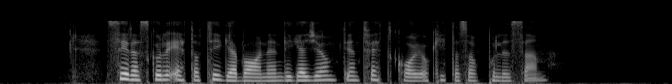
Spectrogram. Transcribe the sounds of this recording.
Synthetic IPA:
seːd̪anskɵlːəʔɛt̪ːavt̪ʰɪɡːabɑːɳənlɪɡːajœmt̪ɪɛnt̪ʰvɛt̪kʰɔɾjɔkhɪt̪ːasavpʰʊliːsə̰n

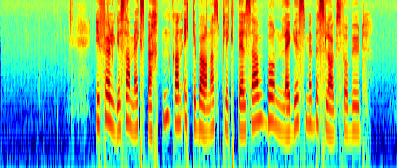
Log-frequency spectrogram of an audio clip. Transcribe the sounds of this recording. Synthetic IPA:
ɪfœlɡəsɑməɛkspæʁt̪n̩kʰɑnʔɪkəbɑːʁnɑspʰlɪkt̪̚d̪eːlsəɑːʋbɔnlɛɡəsmeːbəslɑːɡsfɔʁbʉːd̪

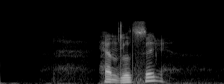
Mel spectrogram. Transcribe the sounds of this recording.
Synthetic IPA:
hɛnd̪l̩səɾ

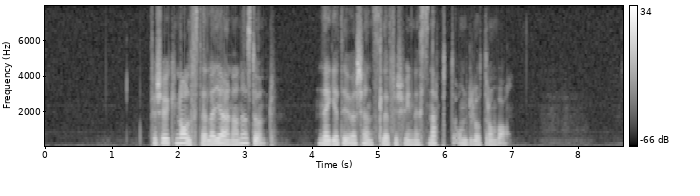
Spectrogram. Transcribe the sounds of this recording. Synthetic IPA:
fœʂøːknɔlst̪ʰɛlːajæːɳanɛnst̪ɵ̰nd̪̥ | nɛɡat̪ʰiːvaɕɛnsləɾfœʂvɪnːəʂnapt̪ɔmd̪ɵloːt̪əɾɔmvɑ̰ː

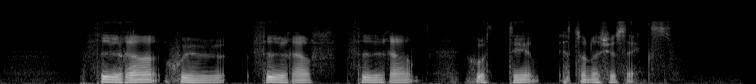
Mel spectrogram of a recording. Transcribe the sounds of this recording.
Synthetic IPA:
fyːɾaɧʉ̟ː | fyːɾa | fyːɾa | ɧɵt̪ːɪ | ɛt̪ːhɵnd̪ɾaɕɵɡʊsɛ̰ks

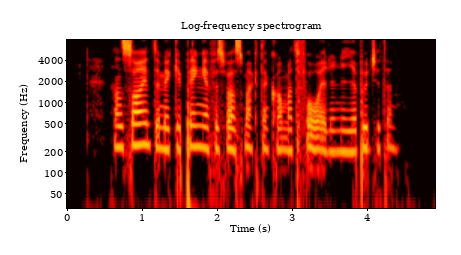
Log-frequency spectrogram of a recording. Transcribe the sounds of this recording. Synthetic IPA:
hansɑːɪnt̪əmʏkːəpʰɛŋːaɾfœʂvɑːʂmakt̪ənkʰɔmːat̪fo̰ːɪ̰d̪ɛnːyːabɵd̪jɛt̪ʰən

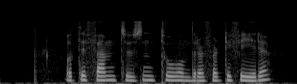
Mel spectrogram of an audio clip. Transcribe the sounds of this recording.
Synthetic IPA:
ɔt̪ɪfɛmt̪ʰʉːsn̩t̪ʰuːhʉnd̪ɾəoːfœʈɪfiːɾə

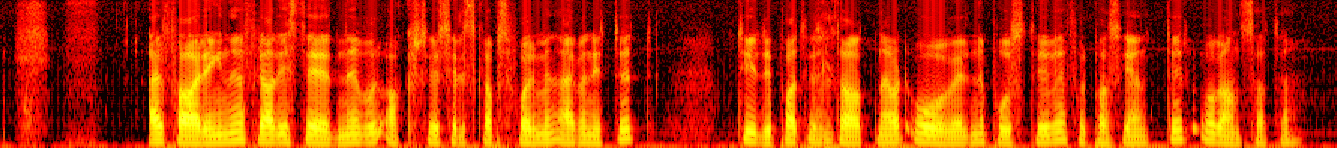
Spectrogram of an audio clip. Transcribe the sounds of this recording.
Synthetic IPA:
æɾfɑːɾɪŋənəfɾɑd̪iːst̪eːd̪nəʋʊɾɑkʃəsɛlskɑːpsfɔɾmənæ̰ːɾbənʏt̪ʰːət̪ʰː | yːd̪əɾpʰɔːɑt̪ɾɛsʉlt̪ʰɑːt̪ənəhɑɾʋæʈːoːʋəʋɛld̪nəpʰʊsɪ̥t̪ʰiːʋəfɔɾpʰɑsɪɛnt̪əɾoːɡɑnsɑ̰t̪ʰːə̰

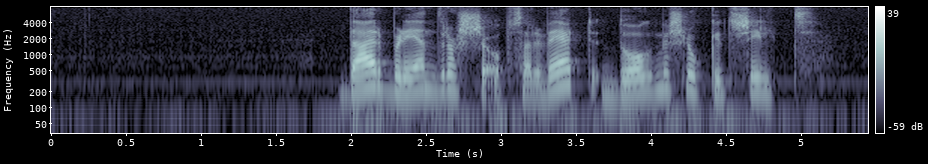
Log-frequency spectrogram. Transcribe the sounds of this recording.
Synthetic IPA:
d̪æːɾbɽeːeːnd̪ɾɔʃə̰ʔɔpsæɾʋeːʈd̪oːɡmeːʃɭʊkət̪ʃɪlt̪

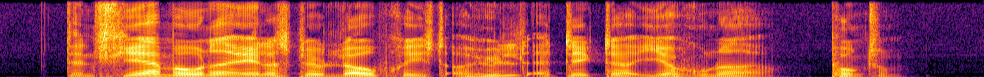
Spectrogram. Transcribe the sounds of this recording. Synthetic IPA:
d̥enfjeːɐmɔ̽ːnəðˠɐel̰ɐsb̥le̝ʊlɒʊpʰʁḭːsd̥ɒ̽ɦyld̥æd̥e̝ɡ̥̚d̥ɐiɒɦunɐð̞ˠɐ | pʰɔ̽ŋt͡sʰɔ̽m

